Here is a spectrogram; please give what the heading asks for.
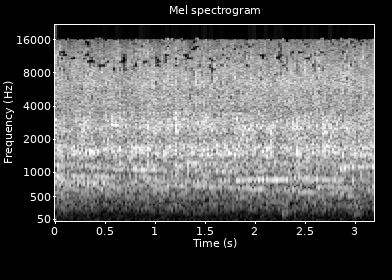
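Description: A large crowd in the Senate chamber breaks into loud, sustained applause and cheering as a nomination is confirmed 53 to 47, dense steady clapping throughout with no pause and no one speaking over it; Mitt Romney is on his feet cheering.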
